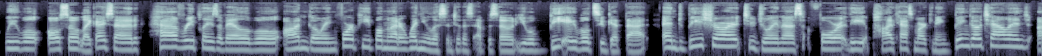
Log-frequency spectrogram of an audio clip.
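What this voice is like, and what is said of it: Excited, enthusiastic voice. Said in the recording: “I'm excited. Obviously, you can hear it in my voice.”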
